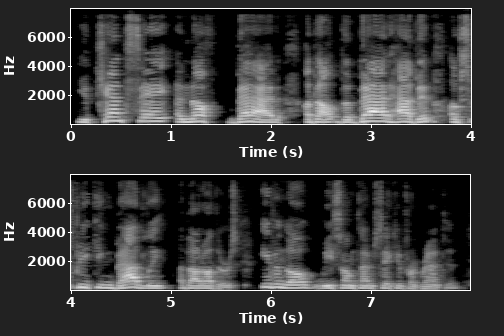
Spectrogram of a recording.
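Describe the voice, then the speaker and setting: Male rabbi, high voice, heated emphatic sermon delivery, dramatic stress on key words, dull lo-fi sound. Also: moderate pace, hardly any pauses, fairly bright tone. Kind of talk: sermon-like religious talk.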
